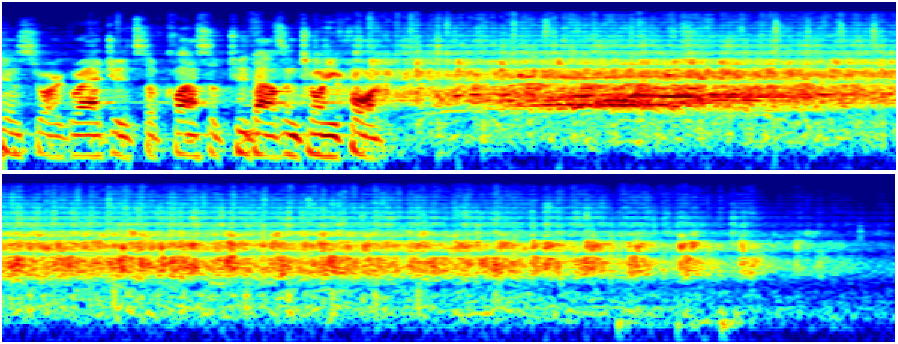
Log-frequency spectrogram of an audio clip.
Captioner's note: applause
